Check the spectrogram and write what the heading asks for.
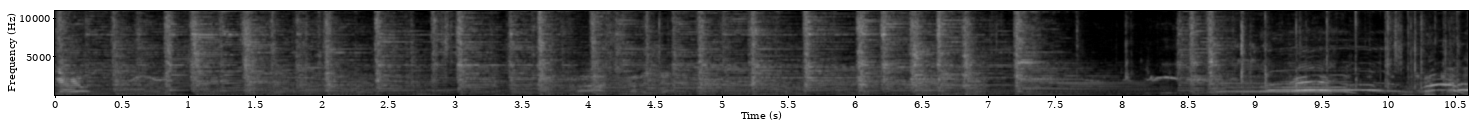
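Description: Acoustic guitars strumming the last bars of a blues-rock song, with a harmonica and a sung final word, until the playing dies away about seven seconds in. Near the end, loud voices call out and whoop.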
